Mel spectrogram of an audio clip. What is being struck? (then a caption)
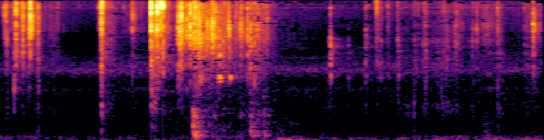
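Solid bar of soap. A blade carves into a patterned solid bar of soap with a cream interior, giving a quiet run of bright, crisp scraping and crinkling cuts. The short, dry strokes come unevenly, with a denser cluster of shaving sounds in the middle of the clip.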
